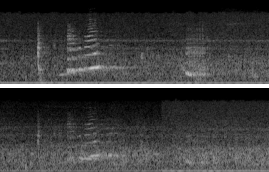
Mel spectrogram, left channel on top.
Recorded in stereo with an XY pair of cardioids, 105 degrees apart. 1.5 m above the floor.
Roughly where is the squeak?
Left.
